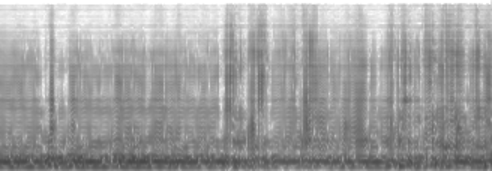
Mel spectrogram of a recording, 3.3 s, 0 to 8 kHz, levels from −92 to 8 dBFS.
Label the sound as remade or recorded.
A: remade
